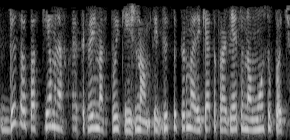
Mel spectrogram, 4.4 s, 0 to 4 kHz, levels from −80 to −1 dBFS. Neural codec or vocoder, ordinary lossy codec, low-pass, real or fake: none; MP3, 24 kbps; 3.6 kHz; real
